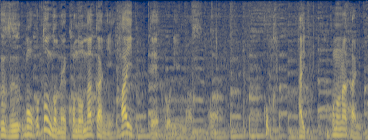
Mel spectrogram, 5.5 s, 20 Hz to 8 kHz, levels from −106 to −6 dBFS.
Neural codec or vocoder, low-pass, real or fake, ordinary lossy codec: codec, 16 kHz, 16 kbps, FreqCodec, larger model; none; fake; none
